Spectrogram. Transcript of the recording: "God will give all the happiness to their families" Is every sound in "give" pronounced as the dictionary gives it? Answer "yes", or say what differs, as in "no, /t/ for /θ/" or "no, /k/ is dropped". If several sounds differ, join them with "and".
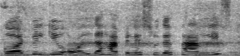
no, /v/ is dropped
